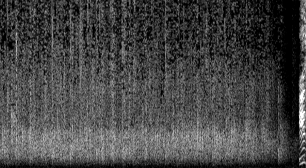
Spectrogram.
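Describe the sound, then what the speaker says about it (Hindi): An audience at a debate competition applauds in a steady, even round of clapping that fades near the end before a brief sharp sound cuts in. "इनके लिए भी तालियां बजाइए।"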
